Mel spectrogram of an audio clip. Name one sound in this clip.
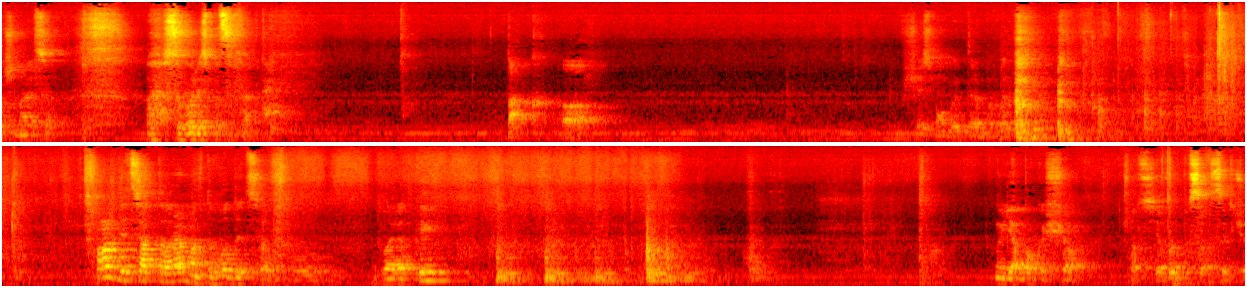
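A man speaks calmly and explains in a lecture, with pauses.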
